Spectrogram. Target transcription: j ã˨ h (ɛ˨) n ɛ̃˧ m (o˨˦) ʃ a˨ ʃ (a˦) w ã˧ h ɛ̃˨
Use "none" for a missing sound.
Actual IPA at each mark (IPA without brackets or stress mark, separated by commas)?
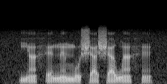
ɛ˨, o˧, a˧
